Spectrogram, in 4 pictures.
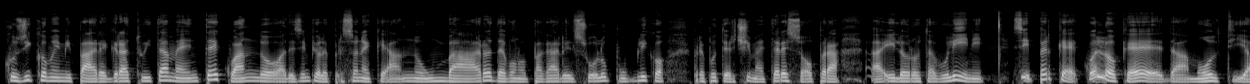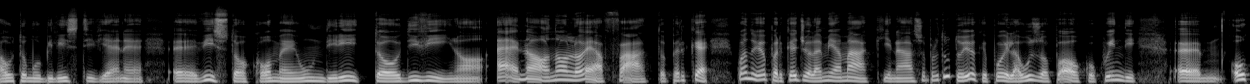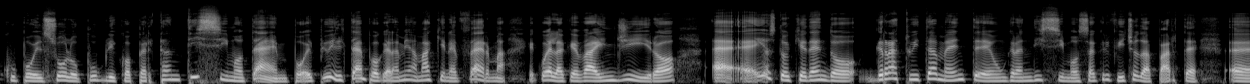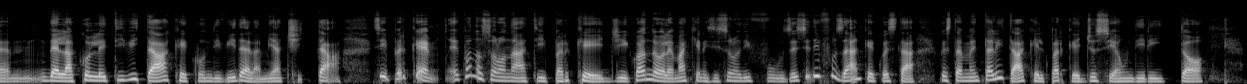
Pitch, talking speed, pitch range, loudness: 155 Hz, 155 wpm, 140-185 Hz, -21 LUFS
